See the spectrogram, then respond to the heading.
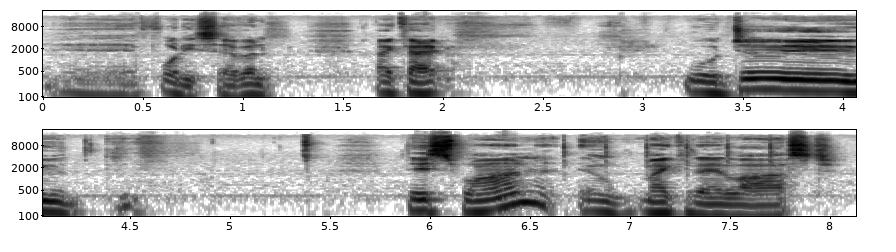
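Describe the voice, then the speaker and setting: A man's voice: medium pitch, expressive, vocal fry, dark tone, slight background noise. An Australian man casually talking through a radio repair at his workbench, muttering to himself as he works and now and then talking with his mouth full. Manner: slow, muttering to himself while working. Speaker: electronics repair hobbyist.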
